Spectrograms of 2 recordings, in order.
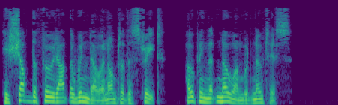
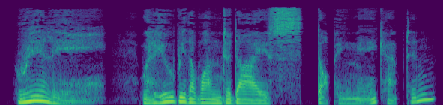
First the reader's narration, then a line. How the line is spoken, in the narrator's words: cut in a smooth voice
